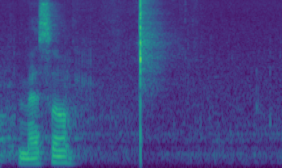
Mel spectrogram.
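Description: A small metal tool clicks against metal.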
